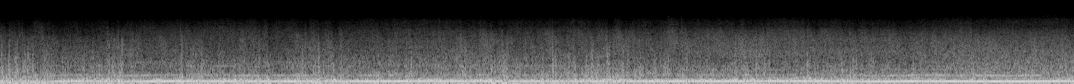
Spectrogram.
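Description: A 2022 Yamaha VX Cruiser HO WaveRunner's 1.8-litre four-stroke engine and jet drive running at steady cruising speed, holding one even drone. Spray hisses off the hull and wind buffets the microphone.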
